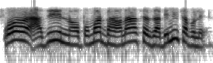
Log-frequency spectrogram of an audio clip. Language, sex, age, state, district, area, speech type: Assamese, female, 45-60, Assam, Jorhat, urban, conversation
